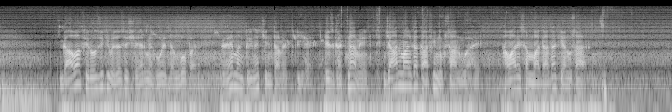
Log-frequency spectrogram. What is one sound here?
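A man speaks through a television speaker.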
